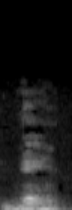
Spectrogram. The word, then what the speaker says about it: won't: of funny sounding words they both have the O as in no d diff thong will not becomes won't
